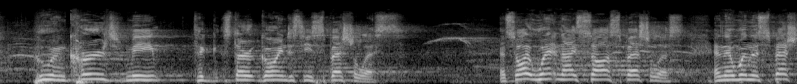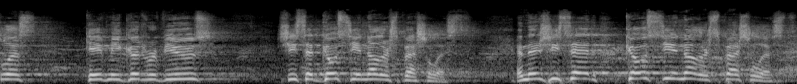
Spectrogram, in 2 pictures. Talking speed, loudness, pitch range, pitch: 150 wpm, -18 LUFS, 200-245 Hz, 225 Hz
